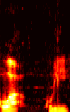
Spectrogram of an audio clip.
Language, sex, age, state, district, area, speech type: Santali, male, 18-30, West Bengal, Purba Bardhaman, rural, read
